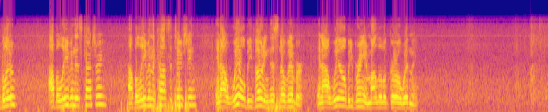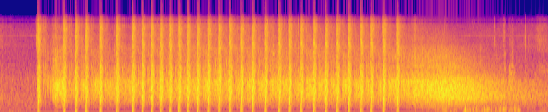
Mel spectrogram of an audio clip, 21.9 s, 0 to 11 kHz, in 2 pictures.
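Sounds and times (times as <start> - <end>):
pistol shots cracking: 11.7 - 21.0.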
